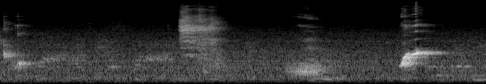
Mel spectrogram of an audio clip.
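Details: Congo African grey parrot, 1.5 years old, a pet that loves to burp and talk: sparse sounds, a short harsh squawk, a soft low burst, then a bright rising whistle near the end over quiet room noise.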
